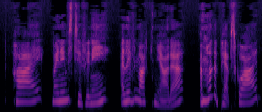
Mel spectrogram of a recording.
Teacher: A certain segment of the population uses rising staircases, generally teenagers on their way to the shopping mall.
